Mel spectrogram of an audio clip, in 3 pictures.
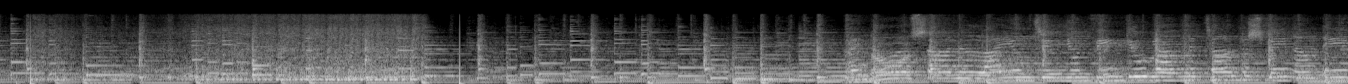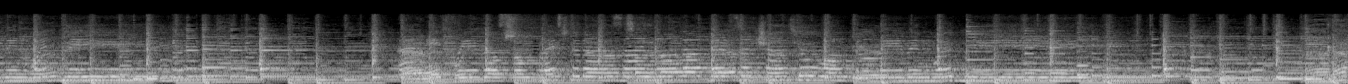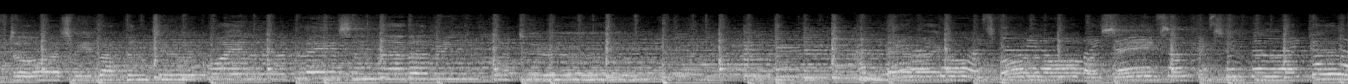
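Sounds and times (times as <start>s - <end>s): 
karaoke backing track music: 0.0s - 40.4s
listener's karaoke song recording: 8.3s - 16.4s, 17.2s - 34.5s, 35.2s - 40.4s
backing vocal harmonies: 8.5s - 16.0s, 17.4s - 25.0s, 26.5s - 40.4s
speech: 11.6s - 13.2s, 27.7s - 31.5s.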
